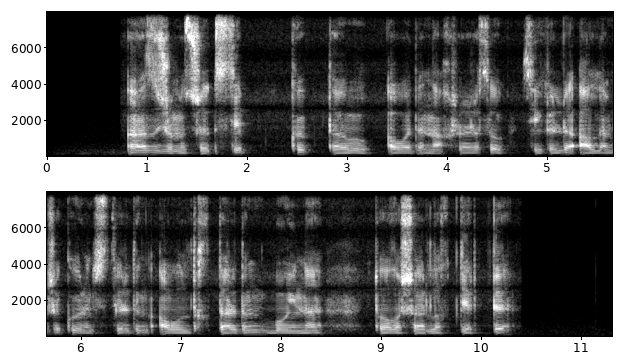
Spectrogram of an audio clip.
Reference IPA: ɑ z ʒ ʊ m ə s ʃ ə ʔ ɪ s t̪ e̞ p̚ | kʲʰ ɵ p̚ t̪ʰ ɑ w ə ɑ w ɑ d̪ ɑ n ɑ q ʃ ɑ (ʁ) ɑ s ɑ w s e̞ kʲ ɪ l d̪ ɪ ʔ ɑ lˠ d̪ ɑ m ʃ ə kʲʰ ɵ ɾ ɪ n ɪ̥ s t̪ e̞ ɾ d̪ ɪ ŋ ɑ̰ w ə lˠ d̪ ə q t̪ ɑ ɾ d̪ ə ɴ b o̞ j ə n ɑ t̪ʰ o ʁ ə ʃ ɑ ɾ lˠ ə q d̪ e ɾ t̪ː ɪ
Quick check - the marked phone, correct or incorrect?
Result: incorrect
